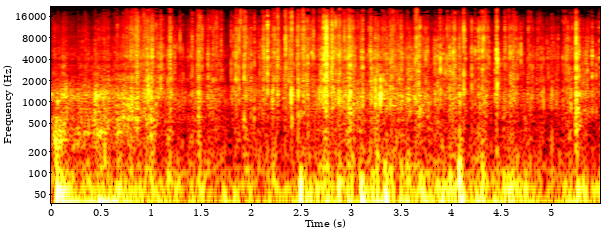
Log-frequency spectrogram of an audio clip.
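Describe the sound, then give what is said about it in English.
Steady crinkling of a plastic bag holding a bracelet or necklace being handled, with dense crisp rustles and small sharp crackles running continuously throughout, no voices present. “This is a bracelet or necklace? Inside another plastic bag.”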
